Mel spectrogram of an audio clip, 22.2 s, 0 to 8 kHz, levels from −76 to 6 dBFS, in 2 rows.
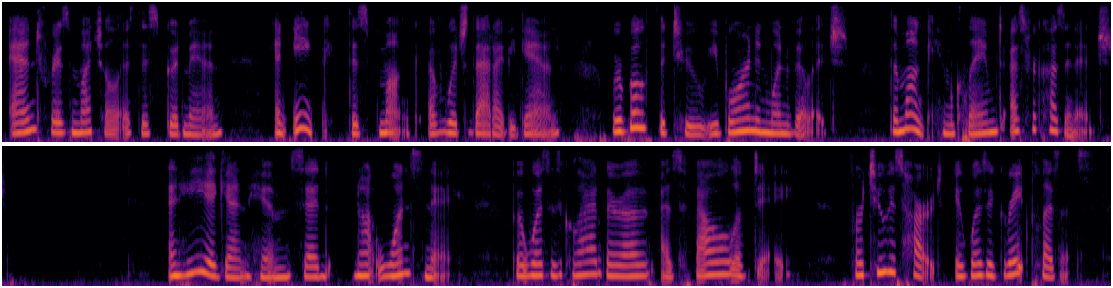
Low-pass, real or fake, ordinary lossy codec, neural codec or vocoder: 7.2 kHz; fake; Opus, 24 kbps; codec, 16 kHz, 4 kbps, X-Codec, WavLM features, trained on Multilingual LibriSpeech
